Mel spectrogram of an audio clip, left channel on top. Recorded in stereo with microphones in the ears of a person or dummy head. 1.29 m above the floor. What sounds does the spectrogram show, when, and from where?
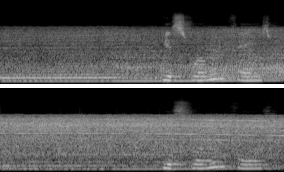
1.6 s a woman speaking: 40° left (ahead or behind), 1.5 m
